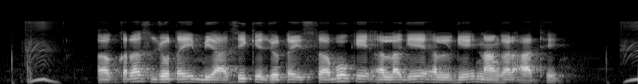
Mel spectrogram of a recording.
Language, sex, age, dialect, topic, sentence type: Chhattisgarhi, male, 31-35, Central, agriculture, statement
